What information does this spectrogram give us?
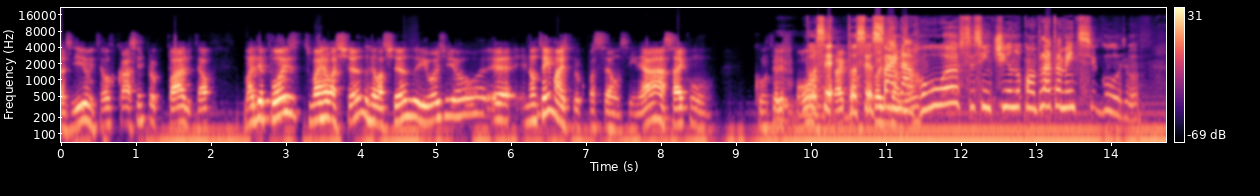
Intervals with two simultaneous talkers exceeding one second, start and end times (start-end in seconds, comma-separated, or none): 9.5-11.5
